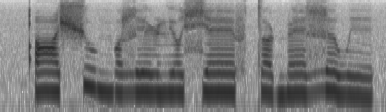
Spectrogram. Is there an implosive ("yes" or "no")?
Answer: no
